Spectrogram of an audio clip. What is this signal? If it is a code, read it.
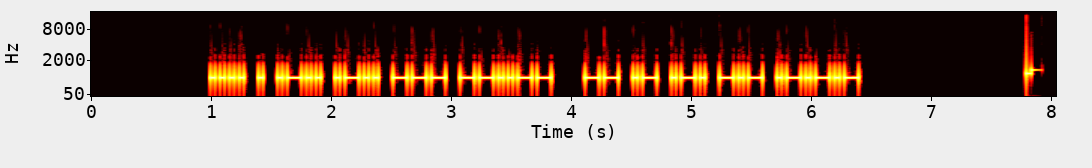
Morse code, heard as a keyed tone, about 30 wpm, 700 Hz. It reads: HELLO, MARK.
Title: Sentences from Top 1100 Words 30wpm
